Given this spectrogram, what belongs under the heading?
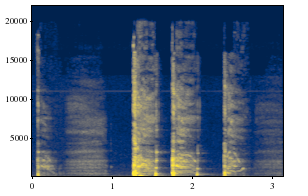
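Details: Wet chesty cough with some congestion from a current cold: four loose, rattly, mucus-laden coughs with breaths between.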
